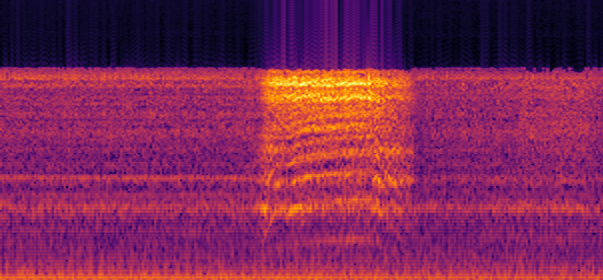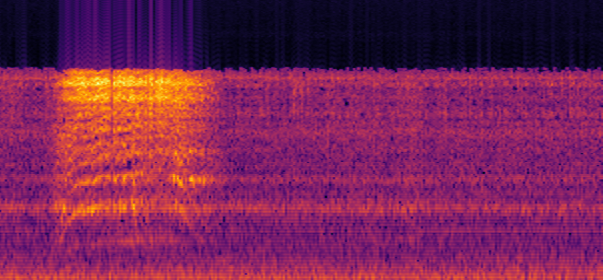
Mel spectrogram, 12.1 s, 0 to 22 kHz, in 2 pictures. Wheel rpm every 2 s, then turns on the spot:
0, 50, 30, 70, 30, 10.
4-6 10-12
